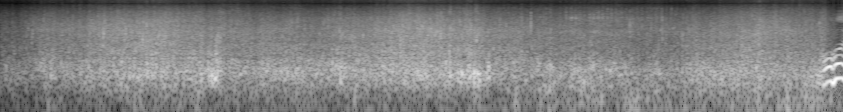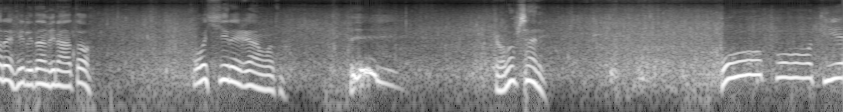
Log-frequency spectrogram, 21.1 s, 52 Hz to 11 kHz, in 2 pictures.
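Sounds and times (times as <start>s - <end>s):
surf washing over rocks: 0.0s - 21.0s
wind buffeting microphone: 1.5s - 13.1s.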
